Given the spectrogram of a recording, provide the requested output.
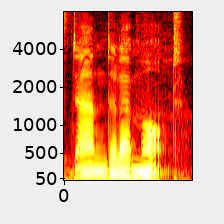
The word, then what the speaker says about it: Dan de la Motte: Our lovely guest this week is Dan de la Motte.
